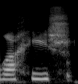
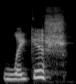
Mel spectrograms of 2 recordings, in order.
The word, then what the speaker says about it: Lachish: So Lex Lotta says that they saw a video with Wes Huff pronouncing Lachish as Lakeish, as though it's a city like a lake.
